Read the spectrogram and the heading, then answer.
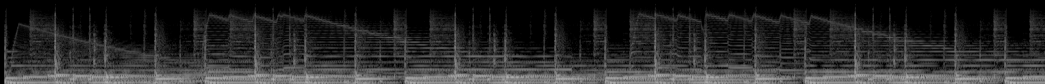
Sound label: MIDI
